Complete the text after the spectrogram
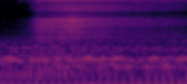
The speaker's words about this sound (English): One last deep, deep in breath.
